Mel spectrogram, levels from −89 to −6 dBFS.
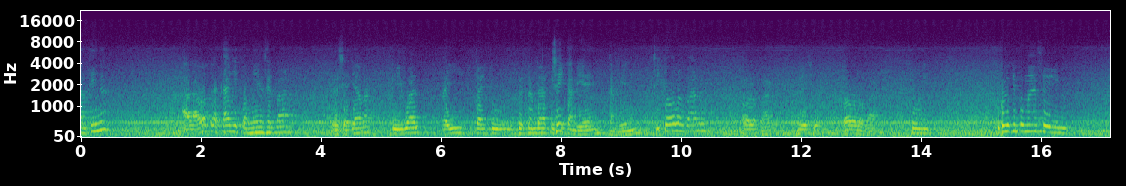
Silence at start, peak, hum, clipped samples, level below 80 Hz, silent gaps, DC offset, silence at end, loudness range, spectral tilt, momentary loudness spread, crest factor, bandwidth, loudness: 0 s; -6 dBFS; none; under 0.1%; -38 dBFS; none; under 0.1%; 0 s; 1 LU; -10 dB/octave; 6 LU; 16 dB; 7.6 kHz; -22 LUFS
